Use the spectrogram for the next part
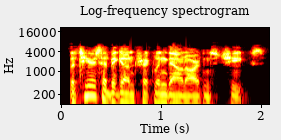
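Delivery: plain reading voice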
